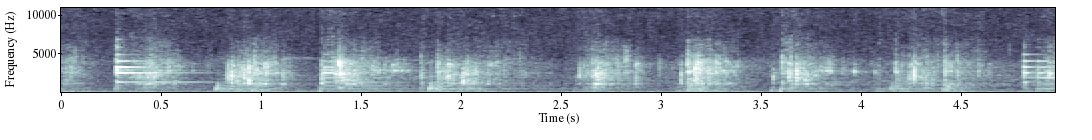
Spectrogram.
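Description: Cashews and almonds being stirred and roasted on low flame in a pan for gond laddus, with a spoon scraping and clinking against the metal in repeated, rhythmic strokes, close and fairly quiet.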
